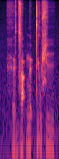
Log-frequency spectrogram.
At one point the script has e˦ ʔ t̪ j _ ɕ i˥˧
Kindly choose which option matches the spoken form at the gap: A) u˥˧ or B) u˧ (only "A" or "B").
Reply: A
